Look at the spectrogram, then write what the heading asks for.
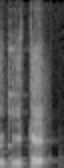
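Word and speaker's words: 音: for noise technically uh actually accented on the uh last syllable. So auto uh so various sounds noises uh then we have the uh subject particle cap.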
